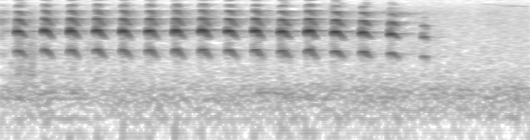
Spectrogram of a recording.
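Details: Bird chirping for relaxation: a steady series of about fifteen short, bright chirps, roughly seven per second, ending with a couple of lower, softer notes before quiet.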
